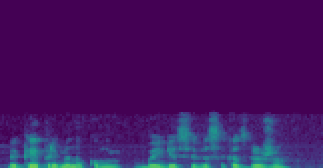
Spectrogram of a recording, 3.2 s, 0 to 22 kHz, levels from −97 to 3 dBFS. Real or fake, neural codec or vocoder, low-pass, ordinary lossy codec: real; none; 7.2 kHz; MP3, 64 kbps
